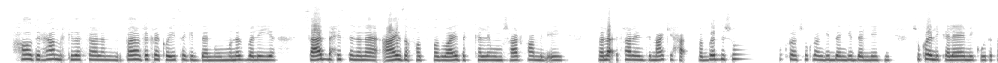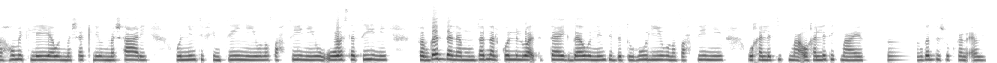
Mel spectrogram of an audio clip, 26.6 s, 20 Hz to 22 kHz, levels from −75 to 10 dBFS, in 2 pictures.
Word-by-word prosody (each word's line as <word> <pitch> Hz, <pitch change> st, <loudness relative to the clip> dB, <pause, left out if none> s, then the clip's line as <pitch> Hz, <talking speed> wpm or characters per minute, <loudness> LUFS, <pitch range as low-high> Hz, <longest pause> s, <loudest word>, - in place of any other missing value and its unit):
حاضر 275 Hz, -3 st, +1 dB
هاعمِل 275 Hz, -1 st, 0 dB
كده. 260 Hz, 0 st, +1 dB
فعلًا 245 Hz, -3 st, -3 dB
فعلًا 265 Hz, 0 st, +4 dB
فكرة 265 Hz, +2 st, +1 dB
كويسة 250 Hz, 0 st, 0 dB
جدًا 225 Hz, -2 st, -3 dB
ومناسبة 235 Hz, +2 st, 0 dB
ليَّ، 235 Hz, 0 st, +1 dB, 0.4 s
ساعات 250 Hz, +2 st, +7 dB
باحس 275 Hz, -1 st, -3 dB
إن 255 Hz, -2 st, +1 dB
أنا 235 Hz, -2 st, 0 dB
عايزة 245 Hz, +4 st, +5 dB
أفضفض 235 Hz, -1 st, -5 dB
وعايزة 225 Hz, +2 st, +3 dB
أتكلم 230 Hz, 0 st, -2 dB
ومش 225 Hz, 0 st, -3 dB
عارفة 230 Hz, +2 st, -1 dB
أعمل 225 Hz, -3 st, -2 dB
إيه، 230 Hz, 0 st, -3 dB, 0.5 s
فلأ 250 Hz, +1 st, +5 dB
فعلًا 255 Hz, -1 st, +2 dB
أنتِ 240 Hz, 0 st, -3 dB
معاكِ 245 Hz, +2 st, -2 dB
حق 245 Hz, -, -5 dB
فبجد 265 Hz, +5 st, +2 dB
شكرًا 290 Hz, -1 st, -7 dB
شكرًا 260 Hz, +1 st, -6 dB
جدًا، 240 Hz, 0 st, -1 dB
جدًا 235 Hz, 0 st, 0 dB
ليكِ 230 Hz, 0 st, -3 dB, 0.4 s
شكرًا 280 Hz, -1 st, +3 dB
لكلامِك 235 Hz, -2 st, +1 dB
وتفهمِك 245 Hz, +2 st, -3 dB
ليَّ 240 Hz, 0 st, +4 dB
ولمشاكلي 235 Hz, +1 st, -2 dB
ولمشاعري 235 Hz, +1 st, -1 dB, 0.4 s
وإن 240 Hz, +1 st, +2 dB
أنتِ 255 Hz, +1 st, -1 dB
فهمتيني 240 Hz, 0 st, -1 dB
ونصحتيني 235 Hz, +1 st, -2 dB
و 235 Hz, -, +1 dB
واسيتيني، 250 Hz, +1 st, +3 dB, 0.4 s
فبجد 280 Hz, +4 st, +5 dB
أنا 250 Hz, -3 st, +3 dB
مُمتنّة 260 Hz, +4 st, +2 dB
لكل 255 Hz, +1 st, +1 dB
الوقت 250 Hz, -1 st, +2 dB
بتاعِك 250 Hz, 0 st, +1 dB
ده 245 Hz, +2 st, +4 dB
وإن 240 Hz, -2 st, +3 dB
أنتِ 250 Hz, +1 st, -2 dB
ادّيتهُ 230 Hz, +2 st, -2 dB
لي 245 Hz, +1 st, 0 dB
ونصحتيني 240 Hz, +1 st, -3 dB, 0.3 s
وخلّيتِك 235 Hz, +1 st, -1 dB
مع 230 Hz, -3 st, -2 dB
وخلّيتك 240 Hz, +3 st, -1 dB
معايا 225 Hz, -1 st, -2 dB, 0.7 s
فبجد 255 Hz, +3 st, +1 dB
شكرًا 240 Hz, -2 st, -7 dB
أوي. 220 Hz, 0 st, -5 dB
240 Hz, 145 wpm, -24 LUFS, 230-255 Hz, 0.7 s, ساعات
